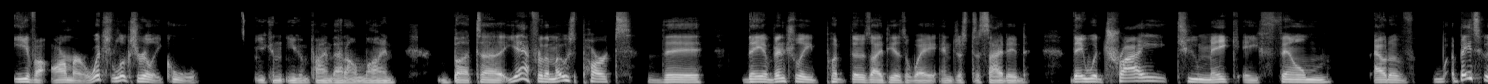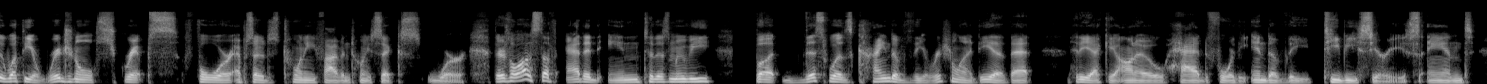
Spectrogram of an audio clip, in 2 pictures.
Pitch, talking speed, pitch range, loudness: 105 Hz, 160 wpm, 90-125 Hz, -19 LUFS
